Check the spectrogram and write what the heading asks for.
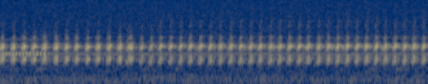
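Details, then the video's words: Night chorus of tree frogs in a pond, North-East Italy, mid-April: an unbroken run of rapid, regular nasal pulses about four per second, with a mole cricket trill briefly audible at the start. "relaxing singing tree frogs in pond and trilling mole crickets by night"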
